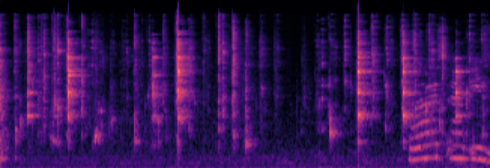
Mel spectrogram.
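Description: A fork whisks egg in a bowl for Polish krokiety, giving rapid irregular clinks and scrapes of metal on the bowl that come in bursts with short pauses, close and clear, ending in a brighter ringing clatter.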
